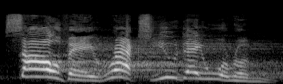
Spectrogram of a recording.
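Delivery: loud, high, drawn-out mock salute; big ringing shout of false homage; mocking hail. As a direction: shout it slowly like jeering soldiers. Soldiers mocking Jesus with a salute.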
